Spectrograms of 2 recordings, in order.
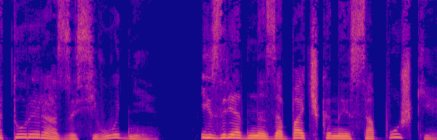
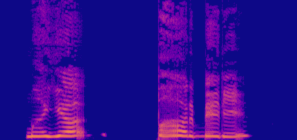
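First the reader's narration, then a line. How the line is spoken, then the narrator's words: Sobbing nymph. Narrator (Russian): всхлипывала грязно-розовая нимфа ноябрьского болота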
